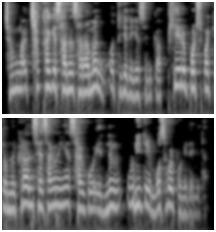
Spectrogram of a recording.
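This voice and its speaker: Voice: medium pitch, fast, darkish tone. A pastor giving an evening worship sermon, preaching fervently and pressing the congregation with rhetorical questions. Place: small church sanctuary.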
